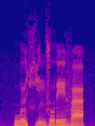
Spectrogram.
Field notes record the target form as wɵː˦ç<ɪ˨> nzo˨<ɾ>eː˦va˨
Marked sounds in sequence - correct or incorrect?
incorrect, correct

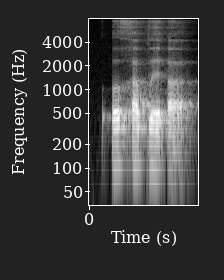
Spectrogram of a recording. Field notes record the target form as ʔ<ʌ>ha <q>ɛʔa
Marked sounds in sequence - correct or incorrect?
correct, incorrect

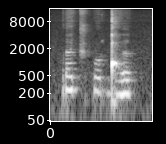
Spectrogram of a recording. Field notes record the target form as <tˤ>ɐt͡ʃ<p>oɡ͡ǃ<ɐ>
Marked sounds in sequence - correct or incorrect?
incorrect, correct, incorrect

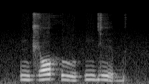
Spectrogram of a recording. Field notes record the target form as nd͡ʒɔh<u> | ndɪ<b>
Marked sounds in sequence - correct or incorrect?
correct, correct

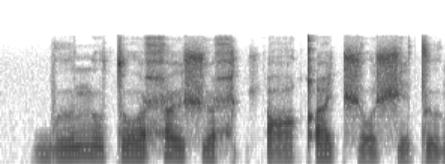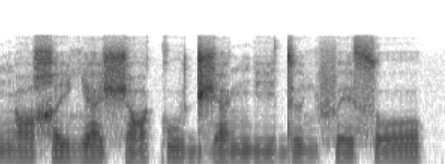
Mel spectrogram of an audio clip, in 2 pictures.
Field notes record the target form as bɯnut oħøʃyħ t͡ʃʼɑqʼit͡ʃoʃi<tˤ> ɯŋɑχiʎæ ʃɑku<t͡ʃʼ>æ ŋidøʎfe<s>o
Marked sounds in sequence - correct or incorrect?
incorrect, incorrect, correct

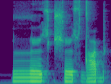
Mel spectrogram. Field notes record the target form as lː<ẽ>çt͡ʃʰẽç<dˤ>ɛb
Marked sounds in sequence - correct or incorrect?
correct, correct

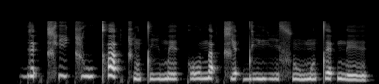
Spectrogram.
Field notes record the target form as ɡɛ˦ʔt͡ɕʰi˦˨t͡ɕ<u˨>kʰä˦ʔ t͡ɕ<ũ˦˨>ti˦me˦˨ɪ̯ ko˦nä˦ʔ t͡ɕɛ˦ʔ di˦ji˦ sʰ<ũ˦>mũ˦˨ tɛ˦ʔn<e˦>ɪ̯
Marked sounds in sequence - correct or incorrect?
incorrect, correct, correct, incorrect

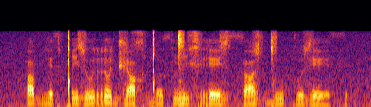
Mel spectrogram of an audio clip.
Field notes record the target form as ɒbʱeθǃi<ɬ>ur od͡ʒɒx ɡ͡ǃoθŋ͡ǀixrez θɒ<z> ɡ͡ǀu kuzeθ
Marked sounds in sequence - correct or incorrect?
incorrect, correct

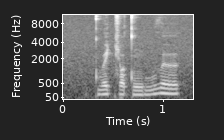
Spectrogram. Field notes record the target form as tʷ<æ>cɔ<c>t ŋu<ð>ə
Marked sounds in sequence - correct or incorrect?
correct, incorrect, correct

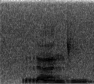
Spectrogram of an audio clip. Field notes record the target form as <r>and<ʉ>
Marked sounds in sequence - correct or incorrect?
correct, incorrect

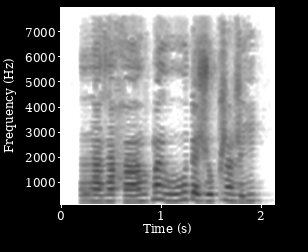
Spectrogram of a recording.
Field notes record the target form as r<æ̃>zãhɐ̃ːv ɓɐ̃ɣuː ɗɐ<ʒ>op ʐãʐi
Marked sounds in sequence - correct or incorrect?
incorrect, correct

